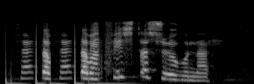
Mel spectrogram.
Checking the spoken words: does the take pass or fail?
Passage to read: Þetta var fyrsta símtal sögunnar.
fail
